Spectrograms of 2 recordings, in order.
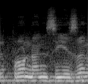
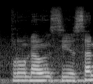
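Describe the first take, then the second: First: "प्रोनाउंसिएशन" with "nun", not "noun"; correct pronunciation. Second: "प्रोनाउंसिएशन" with a "noun" syllable; wrong pronunciation. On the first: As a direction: say "प्रोनाउंसिएशन" as pro-nun-si-ation. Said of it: "प्रोनाउंसिएशन होता है". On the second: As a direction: say "प्रोनाउंसिएशन" as pro-NOUN-si-ation. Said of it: "प्रोनाउंसिएशन नहीं होता है". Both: Shown as a demonstration.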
